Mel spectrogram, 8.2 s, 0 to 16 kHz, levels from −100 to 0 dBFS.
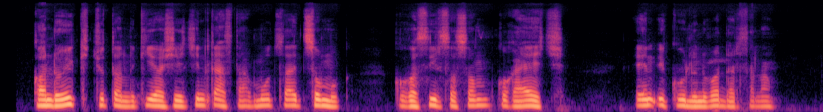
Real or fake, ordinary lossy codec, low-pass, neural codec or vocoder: fake; none; 14.4 kHz; vocoder, 44.1 kHz, 128 mel bands every 256 samples, BigVGAN v2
